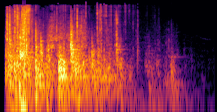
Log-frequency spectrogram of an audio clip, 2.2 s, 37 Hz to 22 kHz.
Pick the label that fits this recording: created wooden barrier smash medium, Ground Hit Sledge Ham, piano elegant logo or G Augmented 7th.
created wooden barrier smash medium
